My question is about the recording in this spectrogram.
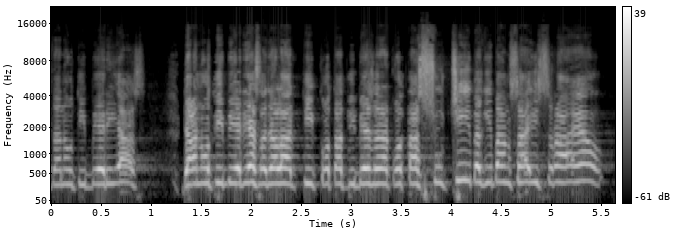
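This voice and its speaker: A man delivering a lively sermon in a bright, high voice that rings with long hall reverb. He jokes with the congregation and breaks into sudden shouted lines. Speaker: pastor.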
